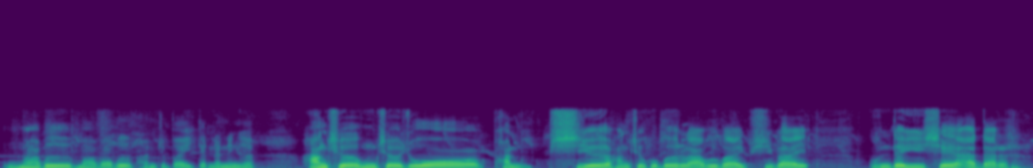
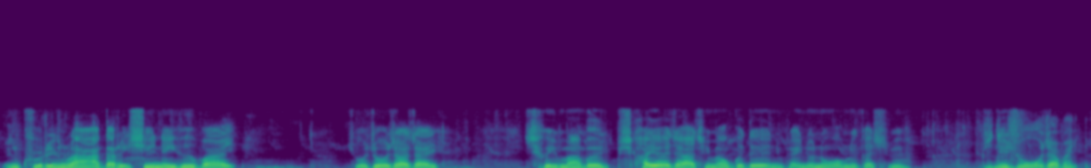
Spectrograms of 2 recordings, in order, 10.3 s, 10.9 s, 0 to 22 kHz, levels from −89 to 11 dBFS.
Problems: low volume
